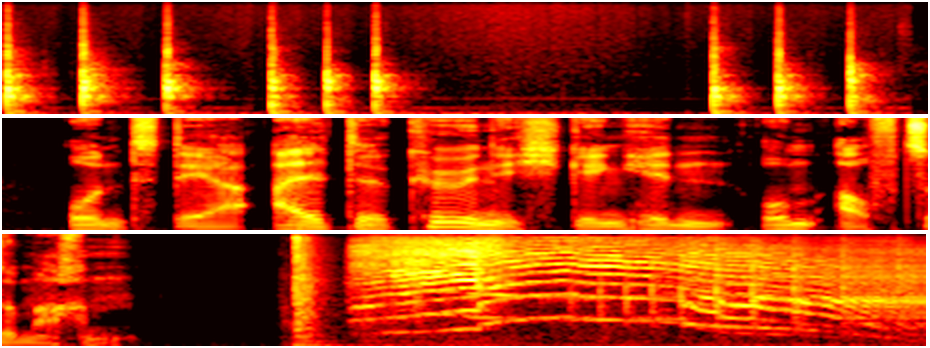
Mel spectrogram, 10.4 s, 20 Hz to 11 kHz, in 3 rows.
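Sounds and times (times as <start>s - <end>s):
loud knocking on a heavy wooden city gate: 0.0s - 1.6s, 2.7s - 3.4s
speech: 3.8s - 7.5s.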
